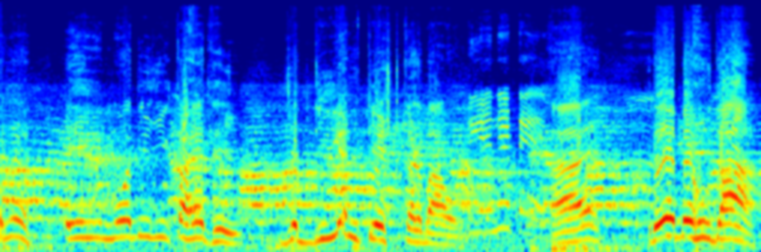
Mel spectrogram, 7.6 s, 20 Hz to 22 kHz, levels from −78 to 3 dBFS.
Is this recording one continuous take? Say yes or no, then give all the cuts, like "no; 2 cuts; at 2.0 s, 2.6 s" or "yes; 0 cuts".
yes; 0 cuts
